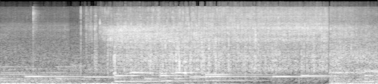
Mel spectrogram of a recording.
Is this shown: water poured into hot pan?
yes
